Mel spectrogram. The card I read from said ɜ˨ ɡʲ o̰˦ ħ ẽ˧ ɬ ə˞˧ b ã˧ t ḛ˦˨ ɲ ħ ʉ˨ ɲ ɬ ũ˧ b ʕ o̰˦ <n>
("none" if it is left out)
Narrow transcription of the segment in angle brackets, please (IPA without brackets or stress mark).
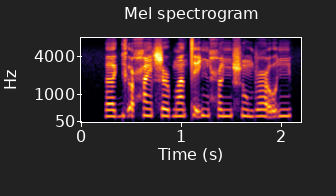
ɲ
